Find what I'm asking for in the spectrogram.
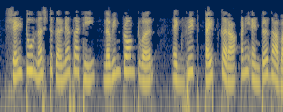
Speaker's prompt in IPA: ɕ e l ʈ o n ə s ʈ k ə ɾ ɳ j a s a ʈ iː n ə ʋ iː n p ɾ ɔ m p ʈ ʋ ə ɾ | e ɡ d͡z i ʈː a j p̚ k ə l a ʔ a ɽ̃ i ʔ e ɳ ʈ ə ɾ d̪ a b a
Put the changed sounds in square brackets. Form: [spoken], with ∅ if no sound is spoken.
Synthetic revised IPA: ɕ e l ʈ [u] n ə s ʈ k ə ɾ ɳ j a s a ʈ iː n ə ʋ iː n p ɾ ɔ m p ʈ ʋ ə ɾ | e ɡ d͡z i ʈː a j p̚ k ə [ɾ] a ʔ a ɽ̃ i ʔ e ɳ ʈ ə ɾ d̪ a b a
